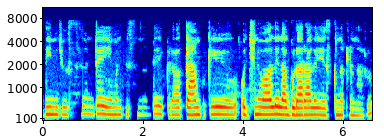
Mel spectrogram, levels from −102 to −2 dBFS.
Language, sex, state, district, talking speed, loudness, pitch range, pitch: Telugu, female, Andhra Pradesh, Anantapur, 100 wpm, -21 LUFS, 205-225 Hz, 215 Hz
